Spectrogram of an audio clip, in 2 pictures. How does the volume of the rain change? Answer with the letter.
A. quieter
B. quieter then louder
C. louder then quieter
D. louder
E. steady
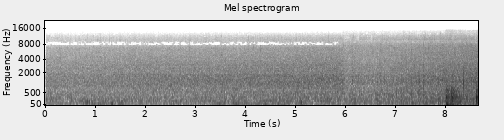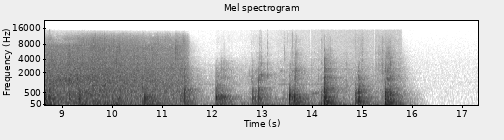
D.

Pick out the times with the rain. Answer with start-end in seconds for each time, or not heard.
0.0-11.6.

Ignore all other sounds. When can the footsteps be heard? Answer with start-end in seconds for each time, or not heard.
8.0-15.8.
